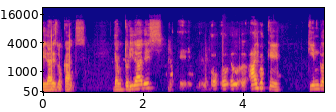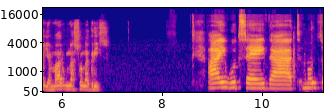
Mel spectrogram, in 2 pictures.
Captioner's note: speaking in Spanish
